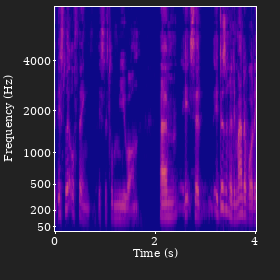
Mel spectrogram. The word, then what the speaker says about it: muon: I don't know how you pronounce the muon, M-U-O-N. – It's a muon, yeah.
